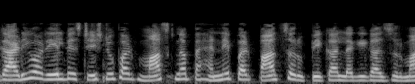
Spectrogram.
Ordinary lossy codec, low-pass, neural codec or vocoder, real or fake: none; none; none; real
